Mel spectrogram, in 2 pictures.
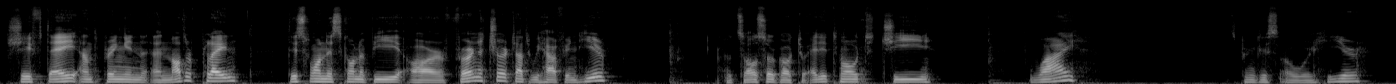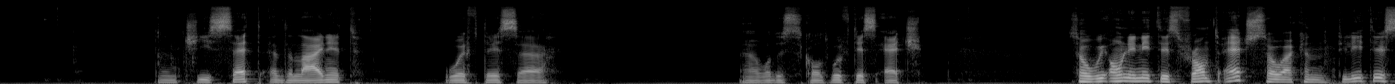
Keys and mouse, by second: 0.0 shift+a, 6.6 Tab, 8.4 g, 15.5 g, 23.5 click, 27.1 x.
